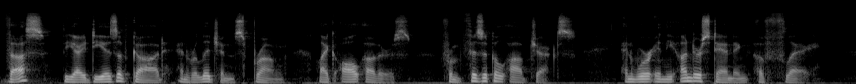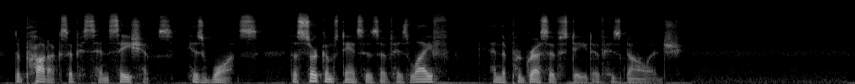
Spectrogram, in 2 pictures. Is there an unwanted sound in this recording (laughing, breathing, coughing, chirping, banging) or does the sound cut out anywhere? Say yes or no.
no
